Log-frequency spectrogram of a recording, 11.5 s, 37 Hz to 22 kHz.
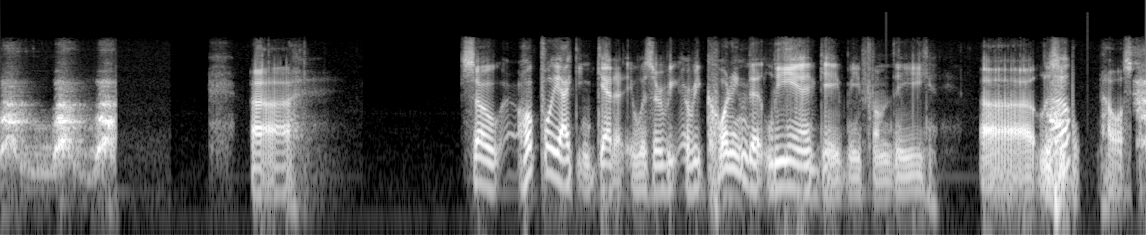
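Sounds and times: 
dog barking: 0.0s - 1.2s
dog yipping: 0.0s - 1.2s
speech: 2.5s - 3.1s, 4.7s - 11.4s.

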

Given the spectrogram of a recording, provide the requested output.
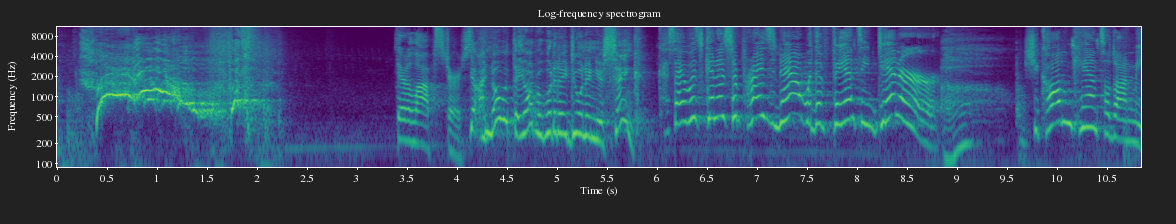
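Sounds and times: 
man screaming in surprise: 0.3s - 2.1s
speech: 3.4s - 10.8s.

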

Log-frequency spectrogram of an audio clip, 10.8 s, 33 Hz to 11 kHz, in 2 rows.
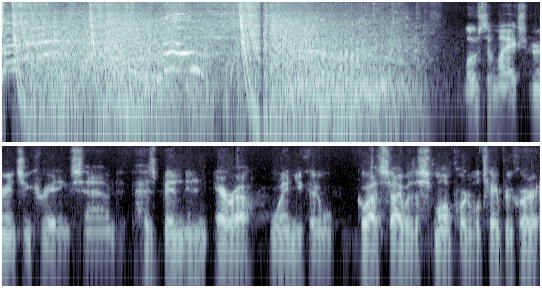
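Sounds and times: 
laser-gun zaps made by sending sound down a long wire: 0.0s - 3.0s
speech: 4.7s - 10.7s.

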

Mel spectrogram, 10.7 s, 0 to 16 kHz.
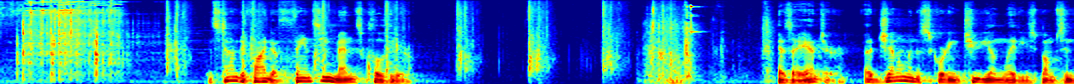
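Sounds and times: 
coins clattering into a bucket: 0.0s - 2.0s
speech: 2.1s - 4.2s, 7.8s - 10.7s.

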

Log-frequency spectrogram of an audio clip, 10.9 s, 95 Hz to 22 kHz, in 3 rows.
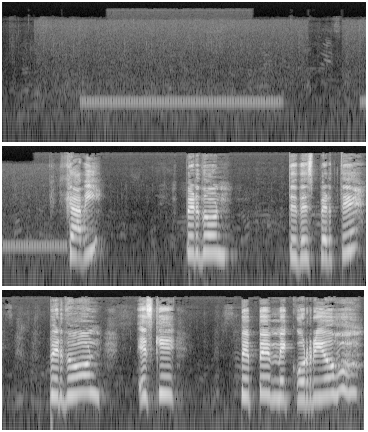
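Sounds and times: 
telephone dial tone while placing a call: 0.8s - 2.8s, 3.6s - 4.4s
speech: 4.3s - 4.7s, 5.5s - 9.1s, 9.7s - 10.9s.

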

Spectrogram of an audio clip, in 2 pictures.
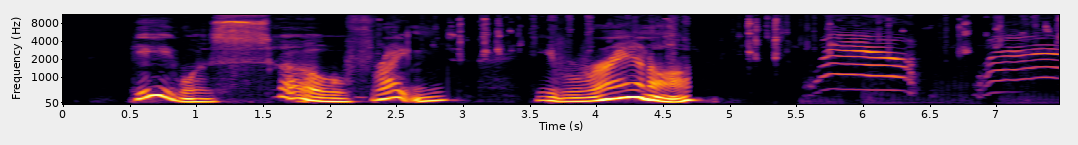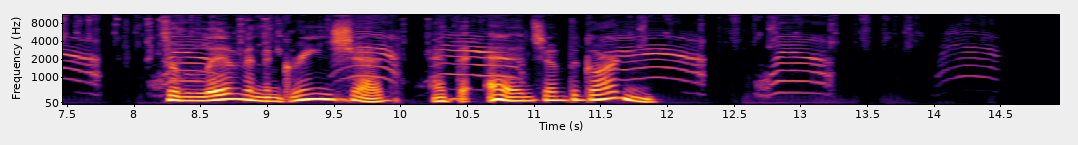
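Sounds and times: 
speech: 0.6s - 4.9s, 8.3s - 12.0s
marmalade cat meowing: 5.4s - 14.6s.

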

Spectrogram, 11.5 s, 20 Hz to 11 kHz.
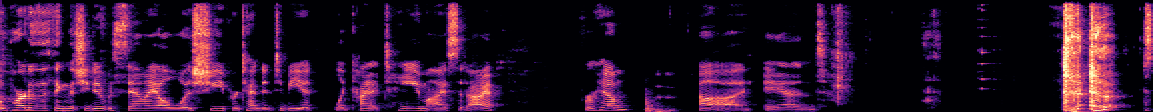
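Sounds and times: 
speech: 0.0s - 5.1s, 5.8s - 8.5s
person coughing and choking on food: 10.6s - 11.5s.

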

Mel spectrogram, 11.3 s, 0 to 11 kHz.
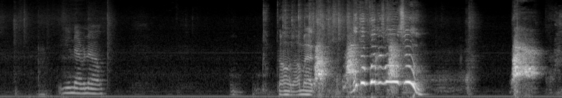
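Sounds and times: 
speech: 1.3s - 2.2s, 5.6s - 8.6s
dog yipping softly: 6.3s - 8.1s, 10.2s - 10.9s
dog barking: 6.3s - 8.2s, 10.2s - 11.2s.

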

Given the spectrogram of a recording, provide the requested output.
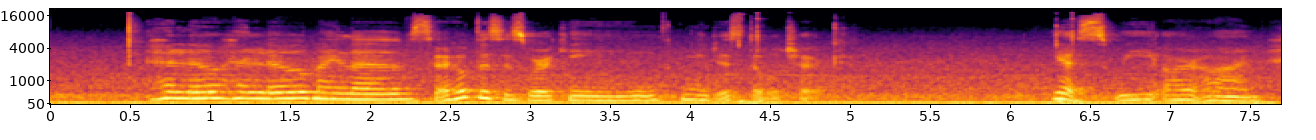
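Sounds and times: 
air conditioning hum: 0.0s - 7.6s
speech: 0.6s - 5.1s, 6.3s - 7.6s
dishwasher running: 1.1s - 5.0s.

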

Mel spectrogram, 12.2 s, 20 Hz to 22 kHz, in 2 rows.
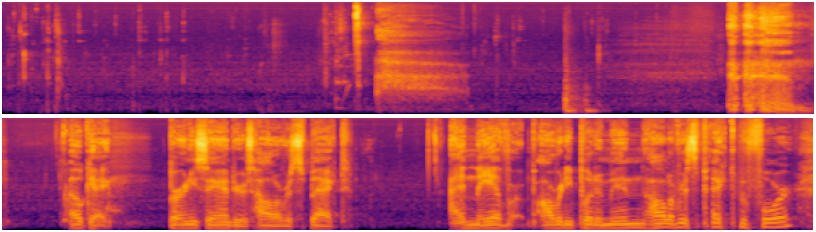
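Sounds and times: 
lip and mouth clicks: 0.0s - 2.8s
person slurping a sip of water: 0.0s - 3.8s
person gulping swallows of water: 2.4s - 3.4s, 5.5s - 7.0s
speech: 6.6s - 8.8s, 9.5s - 12.1s.

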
